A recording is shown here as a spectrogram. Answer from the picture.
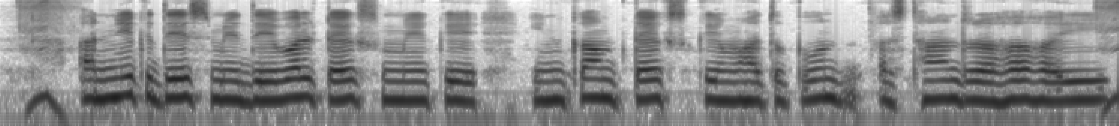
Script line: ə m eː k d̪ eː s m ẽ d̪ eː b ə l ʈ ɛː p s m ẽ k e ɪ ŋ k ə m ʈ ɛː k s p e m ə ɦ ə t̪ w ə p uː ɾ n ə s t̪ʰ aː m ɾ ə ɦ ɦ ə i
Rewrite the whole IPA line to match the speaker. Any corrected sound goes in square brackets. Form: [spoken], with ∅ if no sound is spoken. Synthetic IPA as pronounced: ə [n] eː k d̪ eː s m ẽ d̪ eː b ə l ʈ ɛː [k] s m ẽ k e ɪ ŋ k ə m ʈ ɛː k s [k] e m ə ɦ ə t̪ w ə p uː ɾ n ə s t̪ʰ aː [n] ɾ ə ɦ ɦ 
